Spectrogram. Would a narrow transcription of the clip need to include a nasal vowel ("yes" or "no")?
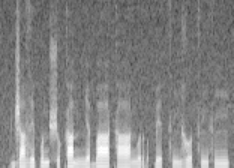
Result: yes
